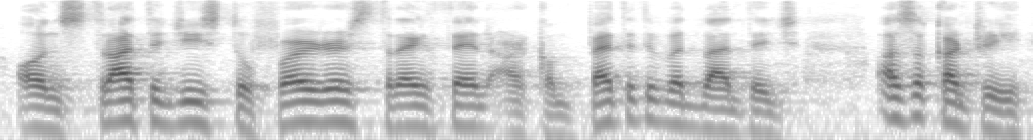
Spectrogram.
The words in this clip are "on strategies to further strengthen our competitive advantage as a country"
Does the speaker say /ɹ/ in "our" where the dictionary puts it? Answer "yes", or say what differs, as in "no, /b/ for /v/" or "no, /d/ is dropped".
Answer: yes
